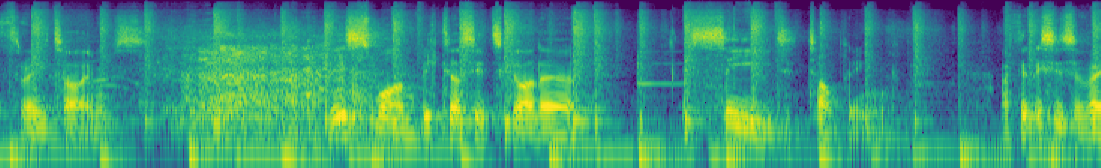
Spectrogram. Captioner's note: laughter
